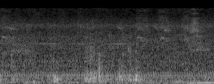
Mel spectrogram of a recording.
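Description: PVC pipe fittings handled and pulled apart by hand, giving a few faint plastic clicks and rubs over a steady low background hum.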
